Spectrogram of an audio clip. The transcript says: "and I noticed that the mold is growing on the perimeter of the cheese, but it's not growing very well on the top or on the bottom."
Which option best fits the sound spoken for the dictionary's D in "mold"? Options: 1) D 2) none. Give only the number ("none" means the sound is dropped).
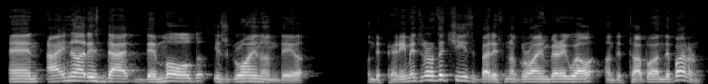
1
